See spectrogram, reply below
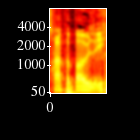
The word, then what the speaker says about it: hyperbole: Alex Clark says, apologies for the nitpicking, but I think hyperbole is pronounced hyperbole.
